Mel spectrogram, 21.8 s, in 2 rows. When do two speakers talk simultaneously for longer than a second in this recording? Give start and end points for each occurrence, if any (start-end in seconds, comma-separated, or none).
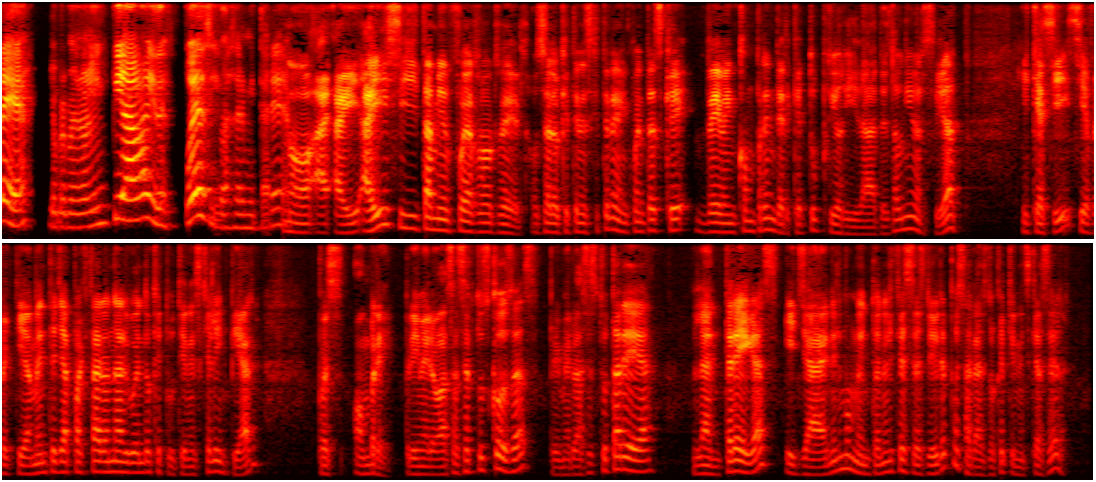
none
